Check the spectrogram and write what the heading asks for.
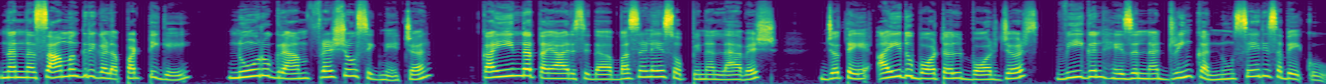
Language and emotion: Kannada, neutral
